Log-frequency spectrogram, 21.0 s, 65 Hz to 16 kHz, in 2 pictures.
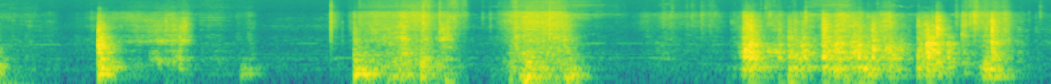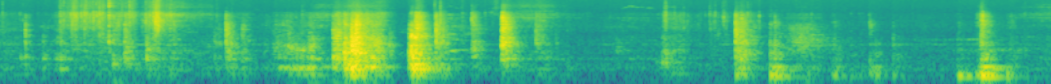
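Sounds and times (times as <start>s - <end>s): rustling and knocking of objects: 7.3s - 10.2s.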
